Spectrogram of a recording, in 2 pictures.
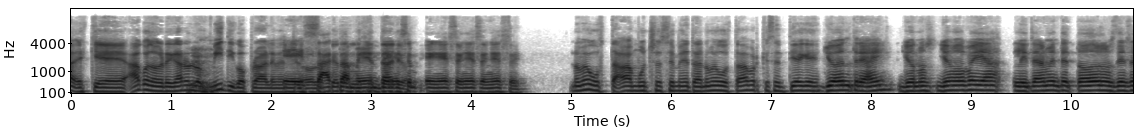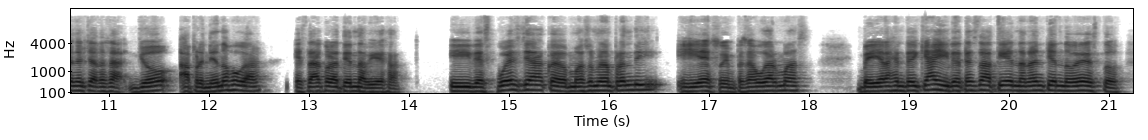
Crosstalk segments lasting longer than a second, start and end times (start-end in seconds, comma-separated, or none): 2.1-3.5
